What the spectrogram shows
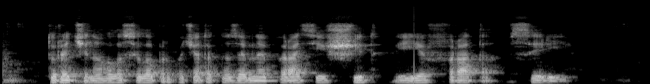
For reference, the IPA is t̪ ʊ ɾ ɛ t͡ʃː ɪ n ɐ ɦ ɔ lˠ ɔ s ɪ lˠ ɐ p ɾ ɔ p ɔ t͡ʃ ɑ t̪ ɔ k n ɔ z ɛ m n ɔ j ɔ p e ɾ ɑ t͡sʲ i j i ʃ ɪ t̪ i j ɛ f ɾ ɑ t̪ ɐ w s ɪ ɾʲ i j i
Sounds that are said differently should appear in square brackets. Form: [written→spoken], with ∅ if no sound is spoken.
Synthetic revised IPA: t̪ ʊ ɾ ɛ t͡ʃː ɪ n ɐ ɦ ɔ lˠ ɔ s ɪ lˠ ɐ p ɾ ɔ p ɔ t͡ʃ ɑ t̪ ɔ k n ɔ z ɛ m n ɔ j ɔ p e ɾ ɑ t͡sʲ i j i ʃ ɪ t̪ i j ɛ f ɾ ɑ t̪ ɐ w s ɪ ɾʲ i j i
